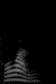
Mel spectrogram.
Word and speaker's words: Juan: mais tu sais, en espagnol, le J se prononce re. C'est pour ça qu'on dit Juan.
